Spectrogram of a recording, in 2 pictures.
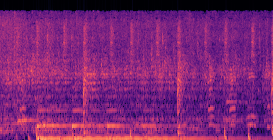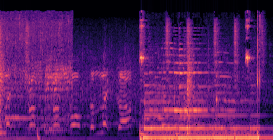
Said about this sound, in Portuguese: Você está ouvindo? Descarga!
